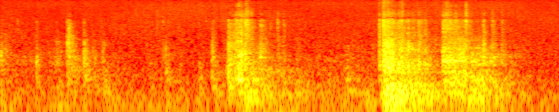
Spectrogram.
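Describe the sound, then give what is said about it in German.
A Studebaker's bonnet is opened during a breakdown, heard as two dull metallic clunks, one after the other, over low background noise; the second is louder, and nobody speaks. “Wollen Sie mal die Haube aufmachen?”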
